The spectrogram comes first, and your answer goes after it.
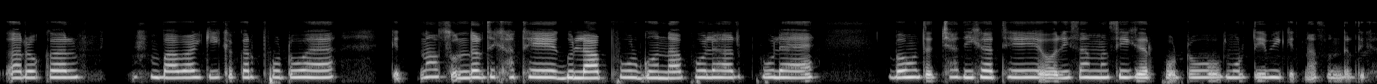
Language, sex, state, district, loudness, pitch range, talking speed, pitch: Chhattisgarhi, female, Chhattisgarh, Jashpur, -16 LUFS, 310-330 Hz, 130 wpm, 320 Hz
